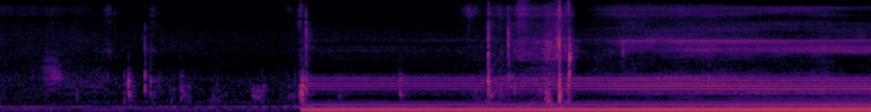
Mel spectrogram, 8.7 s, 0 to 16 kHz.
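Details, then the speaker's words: Reloop Mixon 4 DJ controller on its stock unshielded power supply; after a few handling clicks a steady low electrical buzz from ground loop interference switches on abruptly through the speakers and stays, worsening with LED noise; fixed by a replacement power supply. "you hear that that buzzing that's nothing it gets worse do you hear that it's picking up all the all the noise from all the LEDs and everything on this thing"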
